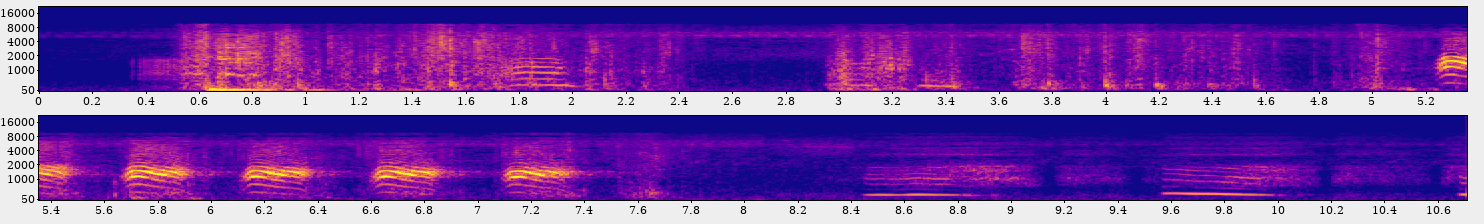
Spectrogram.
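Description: A crow caws harshly and loudly in many calls. Scattered squawks give way to a rapid, rhythmic run of raspy caws, followed by a few rougher cries.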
